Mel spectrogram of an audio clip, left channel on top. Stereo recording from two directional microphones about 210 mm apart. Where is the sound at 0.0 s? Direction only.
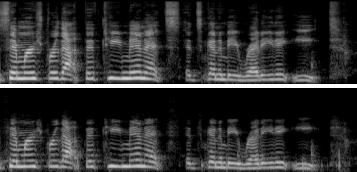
55° left (ahead or behind).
